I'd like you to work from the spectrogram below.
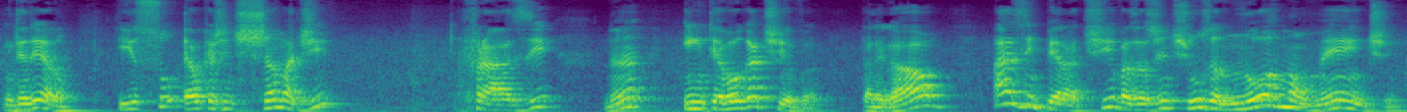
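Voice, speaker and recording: A man's voice: sits high, echoey room. A man explains grammar over slides in a conversational way, often checking in with his listeners. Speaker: teacher.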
